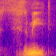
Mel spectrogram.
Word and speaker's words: Smith: Und da hat der Kollege Benny Götsch, der den Hut auf hatte am vergangenen Wochenende bei dieser Sendung, hat nochmal nachgehört, wie er sich selbst ausspricht und er spricht sich tatsächlich Smith aus.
